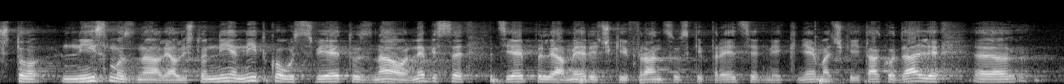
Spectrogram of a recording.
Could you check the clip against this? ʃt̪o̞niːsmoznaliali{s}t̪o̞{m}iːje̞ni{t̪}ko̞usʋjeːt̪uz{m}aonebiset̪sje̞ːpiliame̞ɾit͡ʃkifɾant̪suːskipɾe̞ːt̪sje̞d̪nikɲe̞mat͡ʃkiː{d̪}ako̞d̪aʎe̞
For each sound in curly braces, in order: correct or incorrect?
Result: incorrect: ʃ, incorrect: n, correct, incorrect: n, incorrect: t̪

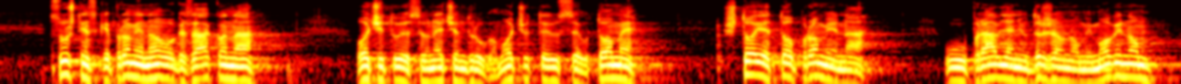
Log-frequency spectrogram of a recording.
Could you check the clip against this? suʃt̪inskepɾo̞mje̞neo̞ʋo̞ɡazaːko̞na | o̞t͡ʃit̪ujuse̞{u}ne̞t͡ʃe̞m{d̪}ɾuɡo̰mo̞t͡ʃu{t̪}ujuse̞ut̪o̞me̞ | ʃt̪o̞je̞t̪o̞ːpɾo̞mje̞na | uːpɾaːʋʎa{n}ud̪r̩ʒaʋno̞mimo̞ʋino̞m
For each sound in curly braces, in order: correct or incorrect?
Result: correct, correct, correct, incorrect: ɲ

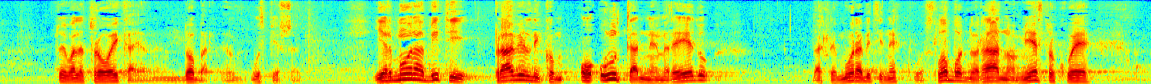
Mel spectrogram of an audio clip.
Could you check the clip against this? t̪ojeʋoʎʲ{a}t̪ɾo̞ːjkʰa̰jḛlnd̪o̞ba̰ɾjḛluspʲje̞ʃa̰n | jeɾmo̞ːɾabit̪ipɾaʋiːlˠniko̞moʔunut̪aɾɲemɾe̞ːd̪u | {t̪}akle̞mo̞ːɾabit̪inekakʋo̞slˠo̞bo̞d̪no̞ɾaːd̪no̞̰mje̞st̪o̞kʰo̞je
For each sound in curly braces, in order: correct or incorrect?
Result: correct, incorrect: d̪

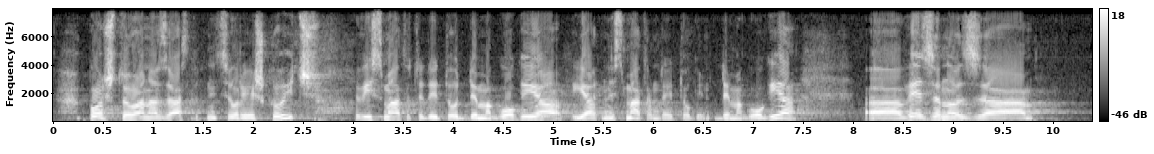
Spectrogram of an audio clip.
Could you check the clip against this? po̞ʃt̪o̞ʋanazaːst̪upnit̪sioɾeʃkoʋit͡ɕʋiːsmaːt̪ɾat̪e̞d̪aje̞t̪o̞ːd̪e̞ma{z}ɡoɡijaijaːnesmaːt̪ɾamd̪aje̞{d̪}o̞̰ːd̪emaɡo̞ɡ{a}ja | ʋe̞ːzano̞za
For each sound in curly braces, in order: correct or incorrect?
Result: incorrect: none, incorrect: t̪, incorrect: i

